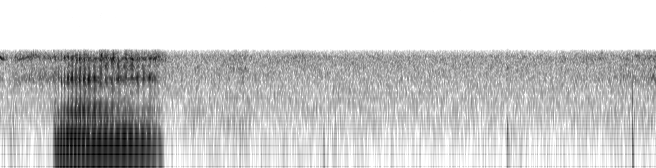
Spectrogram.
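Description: One loud, low, buzzing snore on the in-breath, then quiet breathing with faint clicks; ordinary snoring.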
